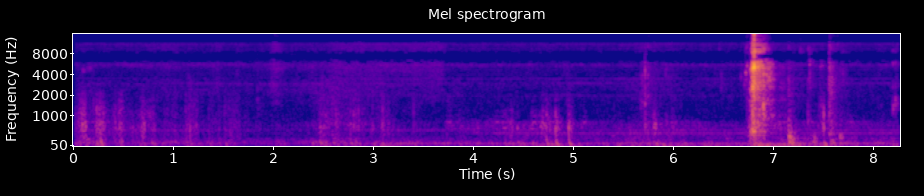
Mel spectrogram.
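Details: Quiet snuffling, then one sharp, explosive burst of air from Gosha, a caracal; a single sneeze.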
